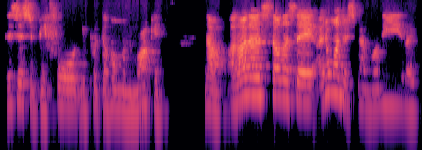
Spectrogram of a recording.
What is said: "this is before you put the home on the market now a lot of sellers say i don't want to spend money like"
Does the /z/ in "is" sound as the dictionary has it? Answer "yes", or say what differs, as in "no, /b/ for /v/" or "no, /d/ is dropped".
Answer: yes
